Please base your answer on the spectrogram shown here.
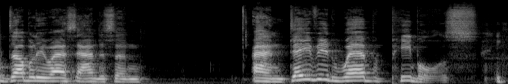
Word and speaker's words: Peoples: Anderson and David Webb Peebles. It's spelt Peoples, but I have it under good authority that him and his wife, I believe Janet, who I believe wrote Blade Runner, that they go by Peebles, I believe.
